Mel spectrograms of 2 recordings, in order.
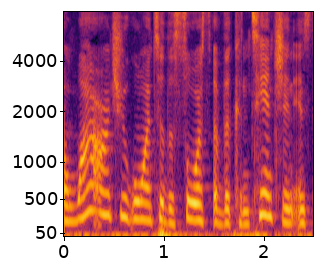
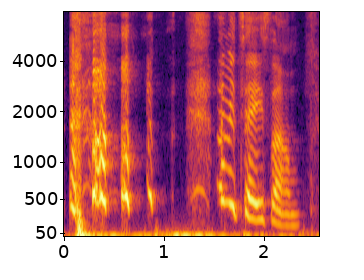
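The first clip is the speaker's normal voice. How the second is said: slow, loud, high laughing through the words; 8 dB louder, much slower than usual. Real, not acted. Host cracking up at Daryl's remark, slow laughing words. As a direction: laugh it out before the point.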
